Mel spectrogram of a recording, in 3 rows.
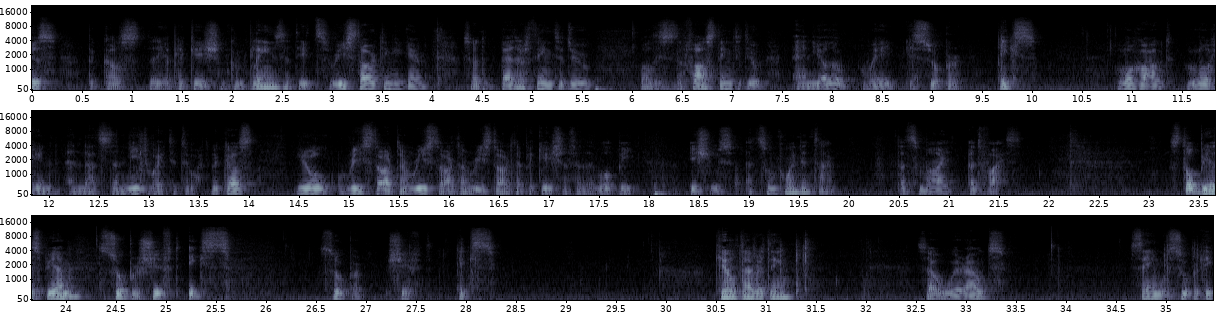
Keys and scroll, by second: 9.7 super+x, 27.9 shift+super+x, 35.3 super+x.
